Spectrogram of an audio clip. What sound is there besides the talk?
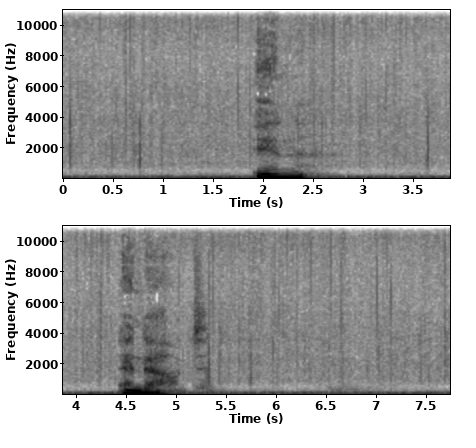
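bacon sizzling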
